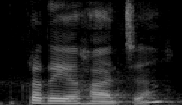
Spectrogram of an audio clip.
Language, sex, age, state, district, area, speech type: Sanskrit, female, 45-60, Kerala, Thrissur, urban, spontaneous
